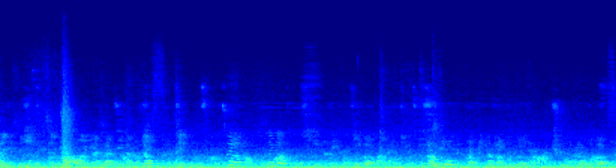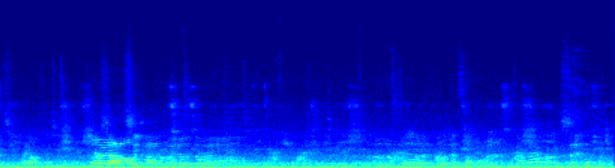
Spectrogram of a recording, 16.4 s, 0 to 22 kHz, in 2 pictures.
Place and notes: Nanzih District, Kaohsiung - In convenience stores
In convenience stores, Sony PCM D50
高雄市 (Kaohsiung City), 中華民國, 5 April 2012, ~13:00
